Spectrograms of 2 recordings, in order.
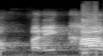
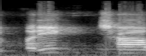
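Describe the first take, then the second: First: परीक्षा said as parikha; ksha as kha. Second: परीक्षा said as parichha; ksha as chha. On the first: Teacher showing one faulty variant, परीक्षा as parikha. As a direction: say the क्ष of परीक्षा as plain 'kh'. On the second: Teacher showing another faulty variant, परीक्षा as parichha. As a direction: say the क्ष of परीक्षा as 'chh'. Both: Shown as a demonstration. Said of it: "ख और छ की तरह उच्चारण".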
